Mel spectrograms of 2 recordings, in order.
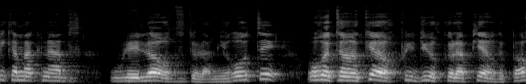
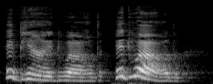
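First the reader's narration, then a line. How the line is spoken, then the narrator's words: Exclaimed. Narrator (French): s'écria Lady Helena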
